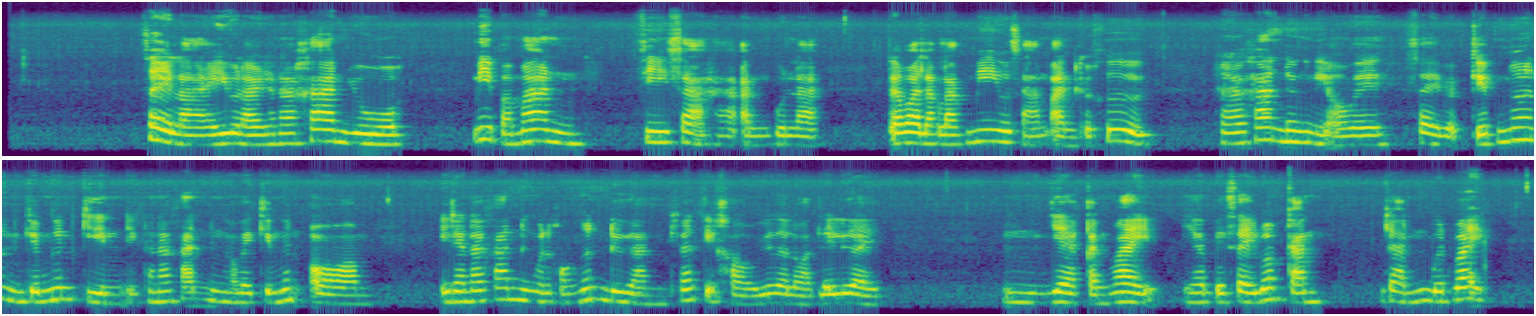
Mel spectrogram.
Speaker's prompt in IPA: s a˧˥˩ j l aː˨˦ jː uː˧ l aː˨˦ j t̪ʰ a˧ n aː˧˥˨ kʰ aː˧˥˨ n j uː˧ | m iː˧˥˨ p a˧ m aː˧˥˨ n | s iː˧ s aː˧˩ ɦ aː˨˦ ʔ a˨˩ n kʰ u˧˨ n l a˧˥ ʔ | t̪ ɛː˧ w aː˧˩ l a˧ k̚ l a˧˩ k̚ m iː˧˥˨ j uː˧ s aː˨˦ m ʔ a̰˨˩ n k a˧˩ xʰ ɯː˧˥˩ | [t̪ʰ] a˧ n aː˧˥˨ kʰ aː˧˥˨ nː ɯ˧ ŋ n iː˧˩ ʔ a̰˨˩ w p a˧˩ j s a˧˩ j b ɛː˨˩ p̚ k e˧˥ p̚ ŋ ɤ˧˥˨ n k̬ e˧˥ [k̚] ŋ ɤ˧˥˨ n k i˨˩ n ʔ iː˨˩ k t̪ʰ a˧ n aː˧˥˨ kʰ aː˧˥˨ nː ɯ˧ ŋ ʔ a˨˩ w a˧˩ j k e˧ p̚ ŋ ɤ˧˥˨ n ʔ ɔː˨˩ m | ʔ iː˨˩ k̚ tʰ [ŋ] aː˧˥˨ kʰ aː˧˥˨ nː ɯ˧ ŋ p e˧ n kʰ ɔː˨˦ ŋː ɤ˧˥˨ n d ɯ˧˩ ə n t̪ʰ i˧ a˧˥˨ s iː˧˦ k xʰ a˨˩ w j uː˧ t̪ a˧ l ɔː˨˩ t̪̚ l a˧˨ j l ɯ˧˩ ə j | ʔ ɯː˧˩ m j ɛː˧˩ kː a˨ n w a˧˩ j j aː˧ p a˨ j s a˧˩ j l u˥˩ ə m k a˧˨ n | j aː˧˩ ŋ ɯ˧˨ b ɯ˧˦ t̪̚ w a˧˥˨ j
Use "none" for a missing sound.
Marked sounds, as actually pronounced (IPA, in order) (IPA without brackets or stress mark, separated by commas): t̪ʰ, p̚, n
